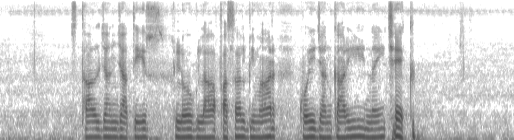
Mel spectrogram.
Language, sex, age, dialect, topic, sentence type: Magahi, male, 25-30, Northeastern/Surjapuri, banking, statement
